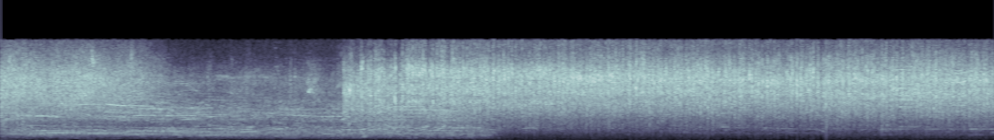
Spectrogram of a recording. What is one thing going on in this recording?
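Fireworks crackle and hiss loudly.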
